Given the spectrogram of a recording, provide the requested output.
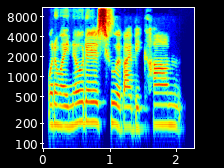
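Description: A woman's voice: medium pitch, steady tone, moderate pace, dark tone. A middle-aged woman who works as a physician and life coach, a podcast guest telling her story in an earnest, reflective way, posing rhetorical questions.

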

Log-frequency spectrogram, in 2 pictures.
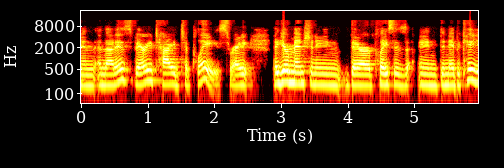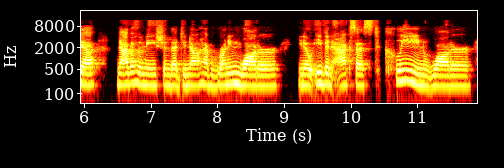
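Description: Slightly low-voiced woman, measured and reflective. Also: a little mellow. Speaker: interviewer. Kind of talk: reflective, earnest commentary.

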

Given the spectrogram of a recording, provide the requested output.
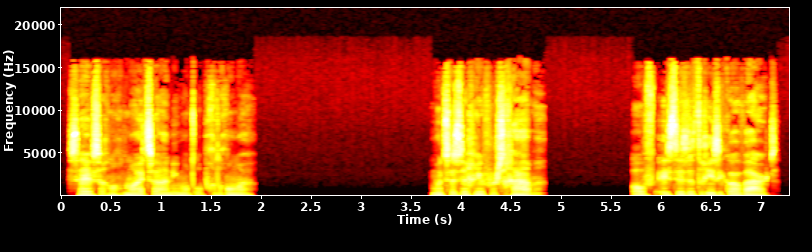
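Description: A man narrating an erotic audio story in a slow, even, intimate reading. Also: on the high side, slightly rough, no room sound, studio quality.

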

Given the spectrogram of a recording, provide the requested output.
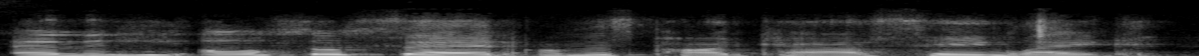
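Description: A woman's voice: medium pitch, very animated, normal speed, darkish tone. Chatty woman with a dull lo-fi sound. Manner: chatty, retells stories with quoted voices. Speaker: podcast co-host. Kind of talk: casual chat.

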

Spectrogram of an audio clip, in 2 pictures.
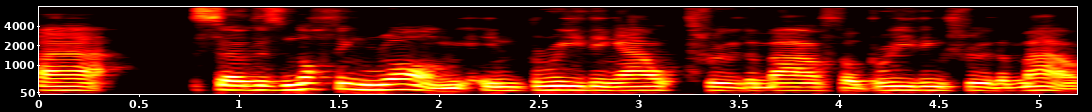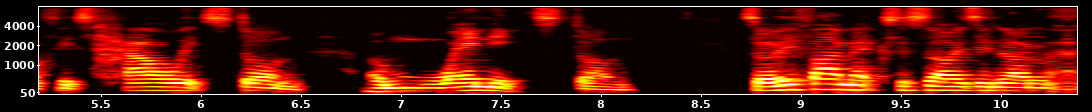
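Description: A breathing coach on a podcast speaks in a mellow, medium-pitched male voice. He thinks aloud, often restarting sentences and acting out his clients' voices, in a thoughtful manner.

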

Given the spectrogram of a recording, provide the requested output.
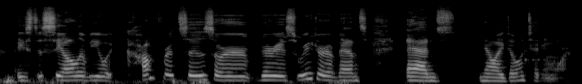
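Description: A rambling, friendly podcast host chats straight to listeners in a casual solo update, circling back and restarting thoughts as they go. The voice sits at a middling pitch, recorded close and dry with no room sound. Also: fairly even intonation, normal speed, fairly bright tone, dry recording. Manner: rambling and chatty, with frequent restarts. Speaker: author hosting own podcast.

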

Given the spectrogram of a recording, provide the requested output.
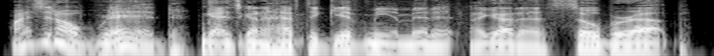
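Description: A man as a player in a tabletop role-play, playful and quick with banter. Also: mid-range voice, expressive, no room sound, clean studio sound.

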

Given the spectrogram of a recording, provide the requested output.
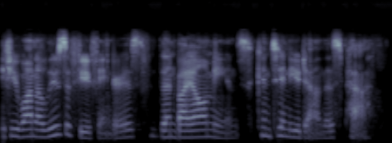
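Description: A woman reading the lines of a gruff, threatening male pirate captain in a short story, with little change from her own voice. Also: on the low side, moderate pace, bright, forceful tone, no room sound. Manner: read plainly with little voice change.

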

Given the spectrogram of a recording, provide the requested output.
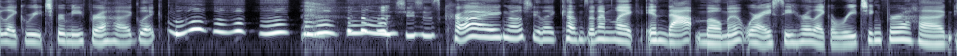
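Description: A woman in her thirties co-hosting a podcast, telling a family story in a casual, animated way. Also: medium pitch, dry recording. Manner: animated, acts out family members' voices in her retelling. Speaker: podcast co-host.

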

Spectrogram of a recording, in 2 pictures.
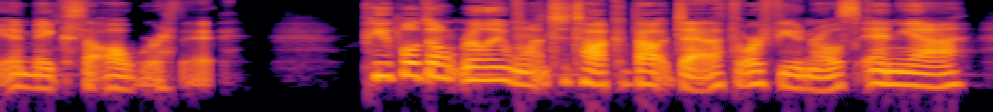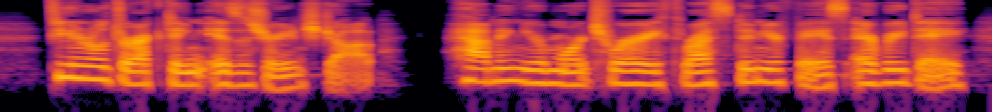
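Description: A woman's voice: deep voice, a little mellow, dry recording. A woman co-hosting a podcast, reading a blog aloud to her co-hosts in a dry, wry way, sometimes correcting herself. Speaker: podcast co-host.

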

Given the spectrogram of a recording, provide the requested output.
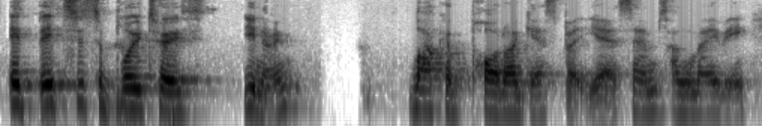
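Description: An Australian woman, a personal trainer, chatting casually on a podcast. Her voice carries strongly, as though projected to the back of a room, and she talks with lively energy. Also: low-pitched, creaky. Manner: lively and quick when excited.

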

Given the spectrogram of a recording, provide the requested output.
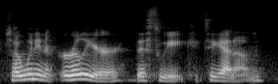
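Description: A woman's voice: on the low side, animated, normal speed, creaky, darkish tone. A young woman who grows mushrooms, telling a story in casual chat and acting out quoted exchanges, with some swearing. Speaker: mushroom grower, guest.

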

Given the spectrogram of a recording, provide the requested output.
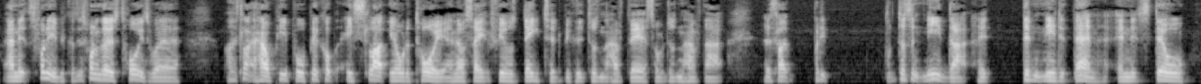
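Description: This man speaks quickly at a middle pitch, in an animated, joking way. He co-hosts a casual chat and often turns nostalgic. The sound is dry and close. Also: no echo. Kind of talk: casual chat about collectible toys.

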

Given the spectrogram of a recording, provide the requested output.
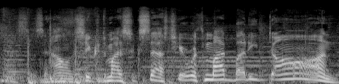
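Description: A man hosting a casual interview, joking and teasing with quick questions. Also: high-pitched, very animated, creaky, loud music behind the voice. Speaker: host.

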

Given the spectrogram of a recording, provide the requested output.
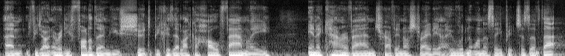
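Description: Chatty Essex man hosting, low voice. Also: fairly even intonation, quick pace. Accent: Essex English. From England. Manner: chatty, jokey, playful. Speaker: podcast host. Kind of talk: casual chat. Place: bar venue with guests around a table.

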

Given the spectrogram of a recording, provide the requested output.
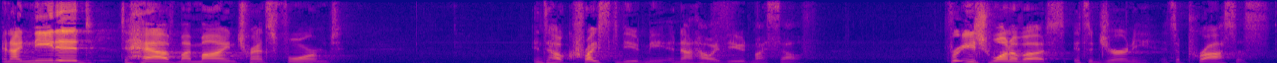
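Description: Bright-voiced preaching man in a hall. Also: mid-range voice, a little slow. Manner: emphatic preaching, leads the congregation in call and response. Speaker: pastor. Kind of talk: sermon.

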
